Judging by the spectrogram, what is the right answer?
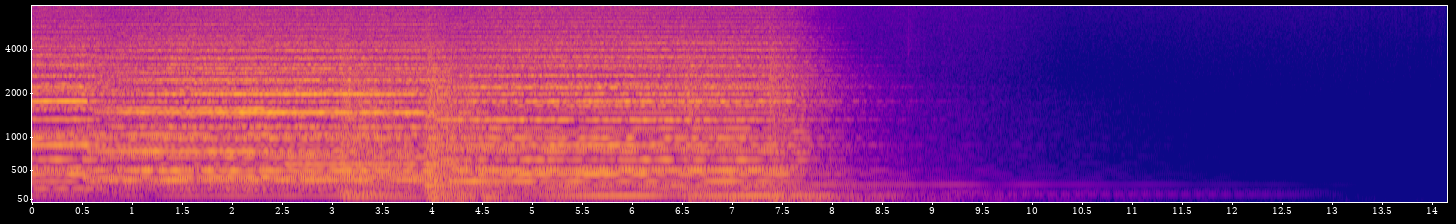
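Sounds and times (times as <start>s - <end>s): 
in-game orchestral music: 0.0s - 9.0s.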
